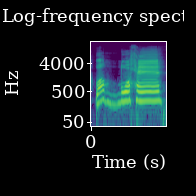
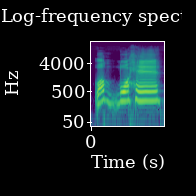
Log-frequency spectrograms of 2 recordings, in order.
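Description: First: The final long vowel leans strongly toward e. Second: The same.

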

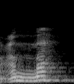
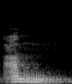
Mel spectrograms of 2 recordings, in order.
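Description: First: The word ends with an added h sound. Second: The word ends on a silent m. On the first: "وممكن عمه" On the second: "وتقف بالسكون على حرف الميم"

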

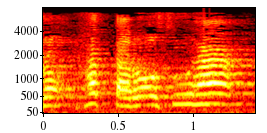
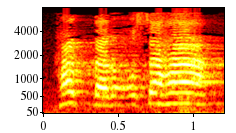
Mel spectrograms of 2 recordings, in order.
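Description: First: The vowel before -ha is u. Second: The vowel before -ha is a. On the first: Hatta starts a new clause. "kalau jumlah baru baca rosuha" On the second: Hatta works as a conjunction. "huruf atop berarti rosaha"

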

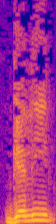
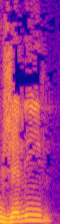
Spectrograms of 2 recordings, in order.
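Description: First: The word begins with a hard g sound. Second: The word begins with a j sound. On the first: "يستعملون الصوت نفسه مقابل الجيم" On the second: "قصدهم جليل"

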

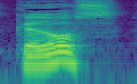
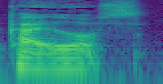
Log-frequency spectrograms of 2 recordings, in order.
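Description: First: The word is said in the Greek way. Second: The word is said in the Erasmian way. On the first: "что греки называли словом по-гречески, на самом деле" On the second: "у нас обычно произносится на Эразмов манер"

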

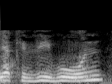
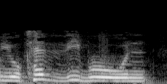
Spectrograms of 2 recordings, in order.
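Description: First: First vowel is a; middle consonant is single. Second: First vowel is u; middle consonant is doubled. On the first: "بفتح الياء مع التخفيف" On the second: "ضم الياء وثقل الذال"

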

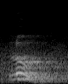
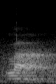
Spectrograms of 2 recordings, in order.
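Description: First: The l is followed by a u vowel. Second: The l is followed by an a vowel. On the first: "jangan antum baca lu gitu" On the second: "Jangan dibaca la"

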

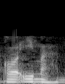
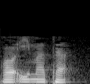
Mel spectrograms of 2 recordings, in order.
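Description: First: The word ends with an 'ah' sound. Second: The word ends with an 'ata' sound. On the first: The speaker calls it right. "ketika dinasubkan dibaca dengan ha qa'imah" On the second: The speaker calls it wrong. "bukan qa'imata"

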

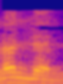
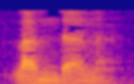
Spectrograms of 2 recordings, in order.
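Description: First: The name is said with 'o' vowels. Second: The name is said with 'a' vowels. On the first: The speaker calls it wrong. "bukan London" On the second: The speaker calls it right. "tapi Landana"

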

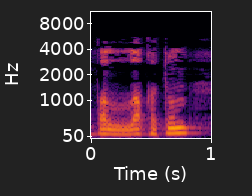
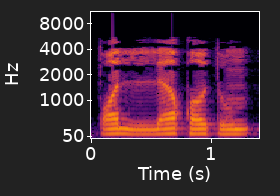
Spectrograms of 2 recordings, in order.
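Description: First: The l sound is heavy and thick. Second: The l sound is light and thin. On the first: The speaker calls it wrong. "تصبح مغلظة" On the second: The speaker calls it right. "الصحيح أن الجمهور يقرأها مرققة هكذا"

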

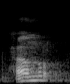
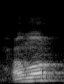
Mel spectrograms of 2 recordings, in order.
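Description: First: The m has no vowel after it. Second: The m is followed by a short u vowel. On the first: It means red ones, plural of red. "بإسكان الميم" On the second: It means donkeys, plural of donkey. "بضم الميم"

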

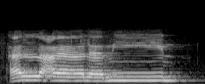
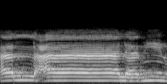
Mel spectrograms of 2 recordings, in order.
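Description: First: The long vowel is held for a normal length. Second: The long vowel is stretched well beyond normal length. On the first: The speaker calls it right. "فنقول الحمد لله رب العالمين" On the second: The speaker calls it wrong. "الزيادة في مد ألف العالمين ... وهذا خطأ"

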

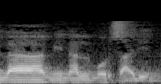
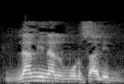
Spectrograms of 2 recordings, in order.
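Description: First: The vowel after the first l is long. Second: The vowel after the first l is short. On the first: You are not a messenger. "kalau dibaca panjang" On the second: You are truly one of the messengers. "kalau dibaca lamnya pendek"

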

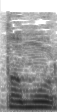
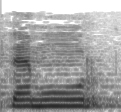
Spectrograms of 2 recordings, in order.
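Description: First: The first consonant is emphatic and thick. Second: The first consonant is plain and thin. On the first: The speaker calls it wrong. "أمال بتقول لي هنا طمور لي بقى؟" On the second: The speaker calls it right. "التاء والميم مرققين"

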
